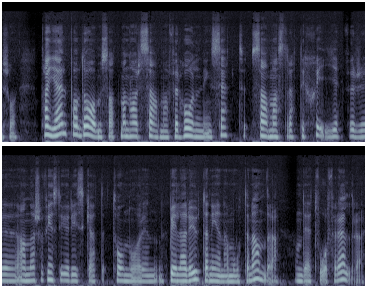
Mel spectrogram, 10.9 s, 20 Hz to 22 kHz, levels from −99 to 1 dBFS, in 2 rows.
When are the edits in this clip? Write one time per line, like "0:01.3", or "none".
none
